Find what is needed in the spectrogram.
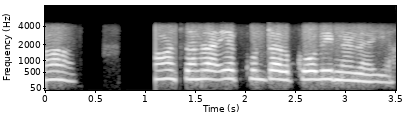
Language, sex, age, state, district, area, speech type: Maithili, female, 30-45, Bihar, Saharsa, rural, conversation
